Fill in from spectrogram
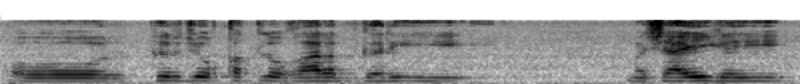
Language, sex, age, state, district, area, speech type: Urdu, male, 30-45, Delhi, South Delhi, urban, spontaneous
